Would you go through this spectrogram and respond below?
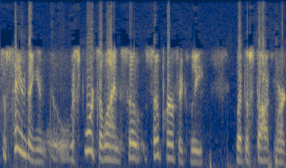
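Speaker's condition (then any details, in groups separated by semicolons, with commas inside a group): No condition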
